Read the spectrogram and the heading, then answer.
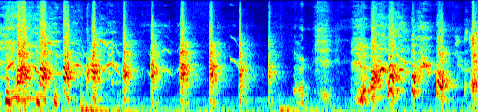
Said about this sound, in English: You're making me cough.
